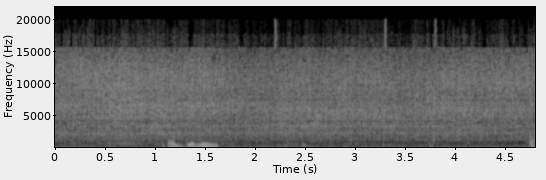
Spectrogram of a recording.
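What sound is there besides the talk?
chicken pieces frying skin-side down in oil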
